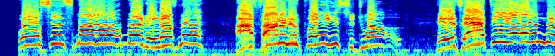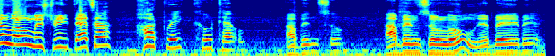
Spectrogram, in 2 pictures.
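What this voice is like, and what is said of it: Singing imitation of a famous singer. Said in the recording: “did an Elvis impression. I don't know if this is a good impression ... It isn't bad”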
